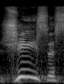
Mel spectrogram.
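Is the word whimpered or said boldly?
boldly. It is said strongly and boldly.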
